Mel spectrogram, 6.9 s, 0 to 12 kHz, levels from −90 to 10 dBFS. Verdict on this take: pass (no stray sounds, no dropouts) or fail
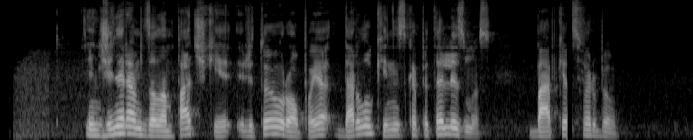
fail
